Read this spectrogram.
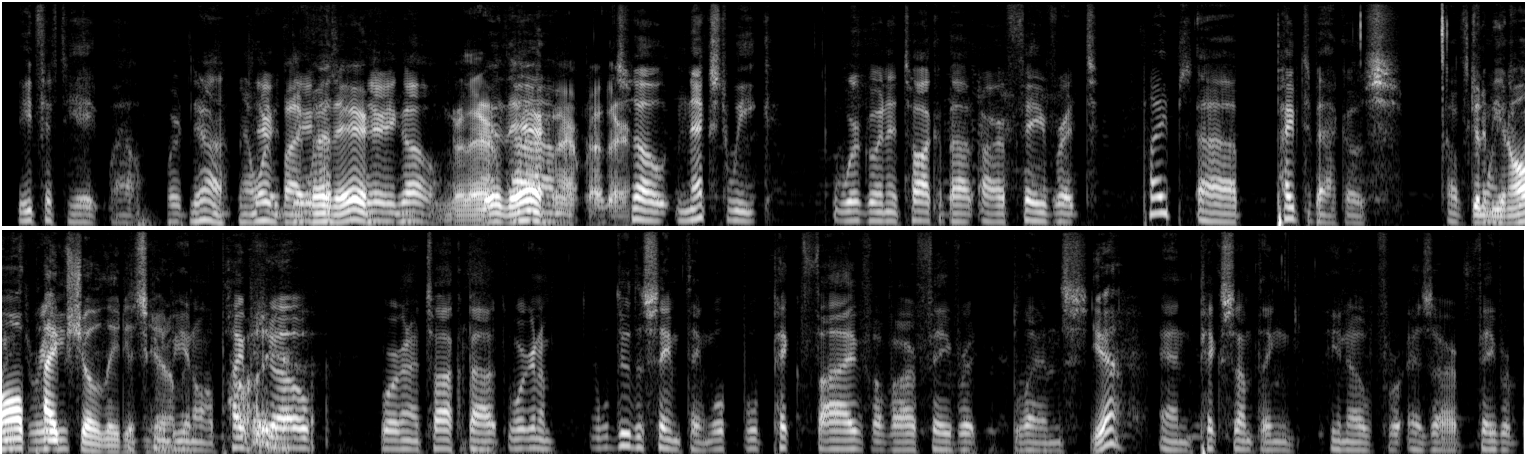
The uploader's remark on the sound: Recorded live from the 7-20-4 Lounge!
